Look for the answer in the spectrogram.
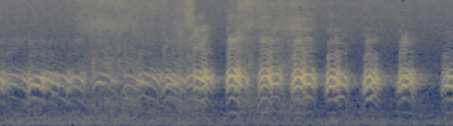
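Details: Endangered red-crowned cranes giving a dense chorus of arched, bugling notes, steady at first, then loud paired pulses about every half second toward the end.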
